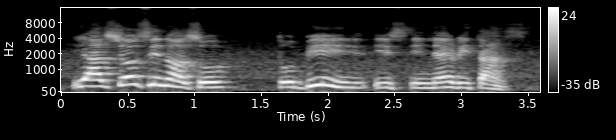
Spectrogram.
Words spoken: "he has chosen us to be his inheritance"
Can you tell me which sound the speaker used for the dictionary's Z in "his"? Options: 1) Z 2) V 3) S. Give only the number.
3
